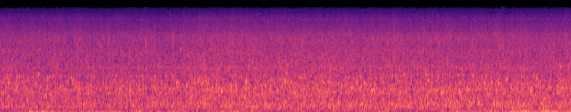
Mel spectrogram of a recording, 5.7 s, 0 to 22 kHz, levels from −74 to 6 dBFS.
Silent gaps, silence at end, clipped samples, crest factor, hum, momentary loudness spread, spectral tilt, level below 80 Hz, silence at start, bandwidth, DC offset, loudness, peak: none; 0 s; under 0.1%; 14 dB; none; 2 LU; -3 dB/octave; -26 dBFS; 0 s; 16 kHz; under 0.1%; -13 LUFS; 0 dBFS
